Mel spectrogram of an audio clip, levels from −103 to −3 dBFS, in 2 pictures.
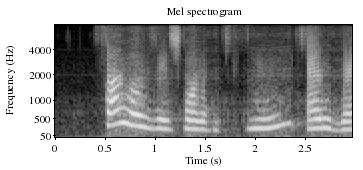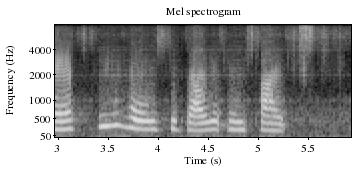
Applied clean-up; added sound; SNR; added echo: neural separator model SepFormer DNS4.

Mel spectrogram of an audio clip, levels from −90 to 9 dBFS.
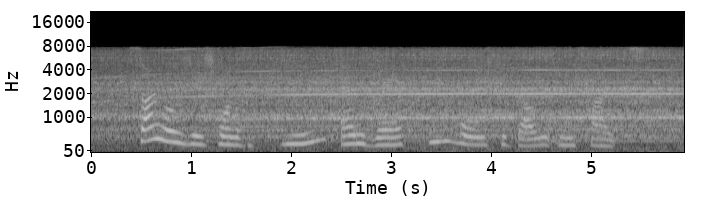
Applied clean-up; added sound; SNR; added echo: none; Domestic sounds, home sounds; -2 dB; none.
